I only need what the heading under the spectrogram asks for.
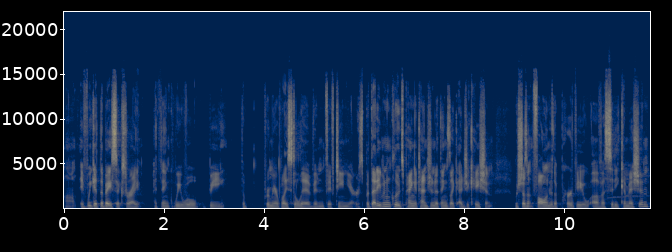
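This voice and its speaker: A woman's voice: low voice, fairly quick, creaky, a little mellow, in a large hall. A woman speaking as a city commissioner in a conversational interview, explaining things earnestly.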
